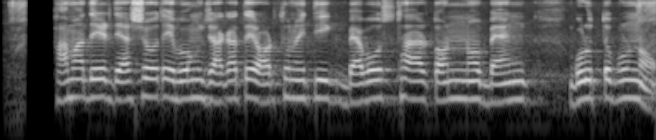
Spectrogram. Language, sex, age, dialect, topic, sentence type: Bengali, male, 18-24, Rajbangshi, banking, statement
